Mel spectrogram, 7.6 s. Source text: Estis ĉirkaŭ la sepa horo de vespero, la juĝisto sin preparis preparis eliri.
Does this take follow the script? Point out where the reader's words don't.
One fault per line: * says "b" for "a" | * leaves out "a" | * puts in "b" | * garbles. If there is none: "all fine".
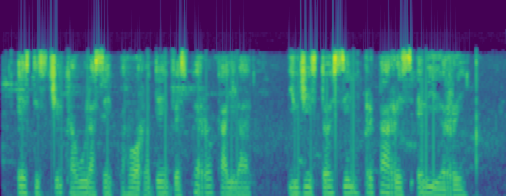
* puts in "kaj"
* leaves out "preparis"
